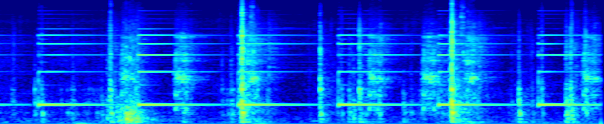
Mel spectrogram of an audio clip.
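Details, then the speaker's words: VW TDI CJAA diesel, fuel filter replacement, key cycled with filter line open: relay clicks and door chime, no fuel pump hum; normal, the pump doesn't prime on key-on. "so you can hear no fuel pump turning on you can hear some clicking but the fuel pump's still not kicking on"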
